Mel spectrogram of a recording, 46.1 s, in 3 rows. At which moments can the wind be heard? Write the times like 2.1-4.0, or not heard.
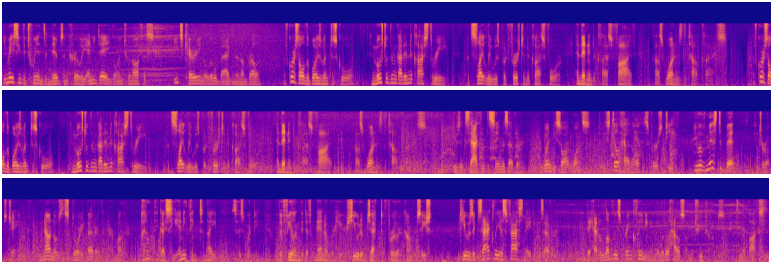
0.0-46.0.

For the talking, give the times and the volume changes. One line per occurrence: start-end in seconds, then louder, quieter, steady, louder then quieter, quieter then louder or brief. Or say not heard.
0.0-46.0 steady.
